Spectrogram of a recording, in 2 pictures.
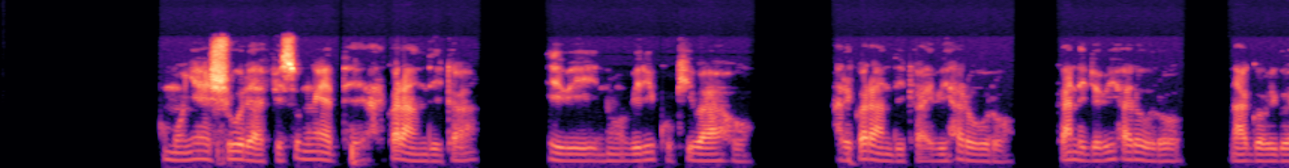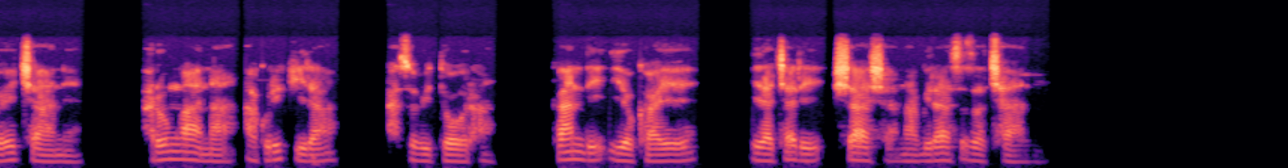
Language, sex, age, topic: Rundi, male, 25-35, education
